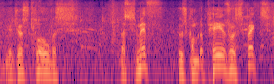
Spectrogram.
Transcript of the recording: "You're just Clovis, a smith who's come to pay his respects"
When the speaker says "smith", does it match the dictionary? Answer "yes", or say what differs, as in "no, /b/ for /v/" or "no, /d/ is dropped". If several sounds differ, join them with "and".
yes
